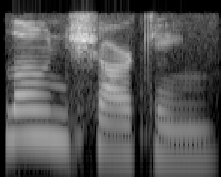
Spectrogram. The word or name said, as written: loan-sharking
